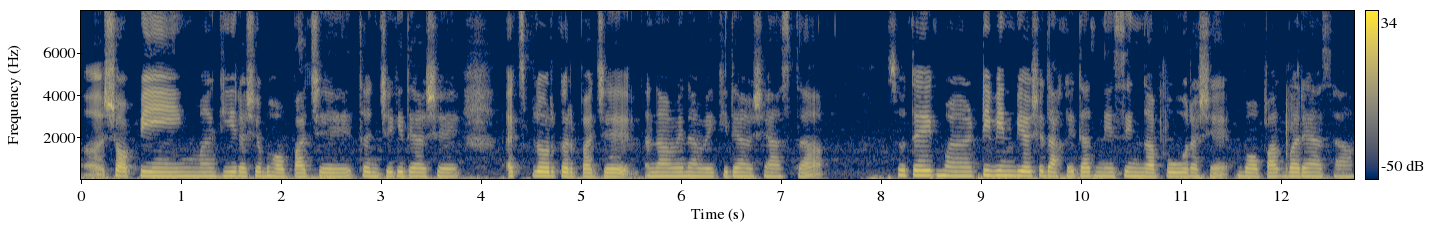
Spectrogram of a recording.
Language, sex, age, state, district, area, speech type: Goan Konkani, female, 30-45, Goa, Quepem, rural, spontaneous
